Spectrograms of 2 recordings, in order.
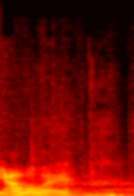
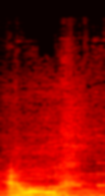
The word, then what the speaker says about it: aloe: Fantastic creatures make up the spiky aloy or aloe Alo is a a vtu it's pronounced aloe I'm pretty sure I think my parents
